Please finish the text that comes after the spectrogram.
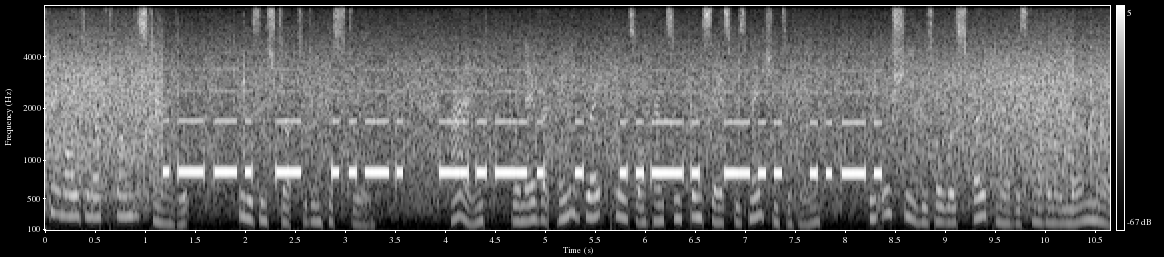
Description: Morse code (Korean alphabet), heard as a keyed tone, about 15 wpm, 840 Hz, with speech in English. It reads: 전차는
